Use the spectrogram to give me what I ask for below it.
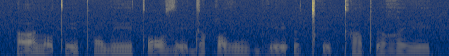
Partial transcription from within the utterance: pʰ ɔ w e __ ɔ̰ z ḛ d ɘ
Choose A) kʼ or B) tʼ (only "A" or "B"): B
